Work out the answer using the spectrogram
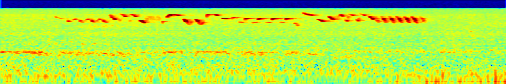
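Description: A small songbird singing one high, rapid song of varied chirps and whistles for about five seconds, starting about a second in and ending in a fast trill.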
